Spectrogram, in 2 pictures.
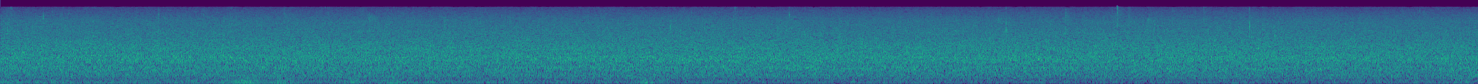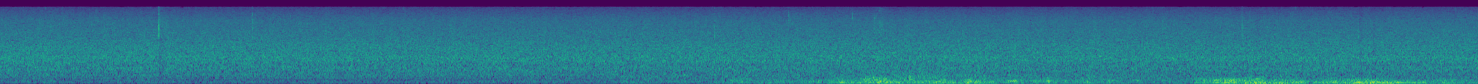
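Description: Steady heavy rain hissing down in a tropical thunderstorm, with two low rolls of thunder near the end.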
